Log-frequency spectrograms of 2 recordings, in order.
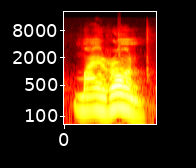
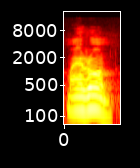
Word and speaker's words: Myron: By the way, mu pronounce vibaya saa zingine. Myron. Kama Byron. Myron.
